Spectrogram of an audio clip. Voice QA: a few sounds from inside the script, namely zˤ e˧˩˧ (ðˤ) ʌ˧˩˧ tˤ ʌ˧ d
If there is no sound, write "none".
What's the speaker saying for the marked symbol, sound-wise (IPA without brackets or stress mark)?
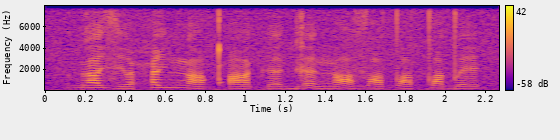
dˤ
